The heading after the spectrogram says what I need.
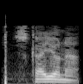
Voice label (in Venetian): "scajonà", Veneto; pylon, trellis; el Galepin; traliccio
